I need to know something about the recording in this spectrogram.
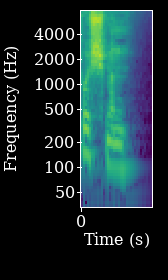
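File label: "bushman", British English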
